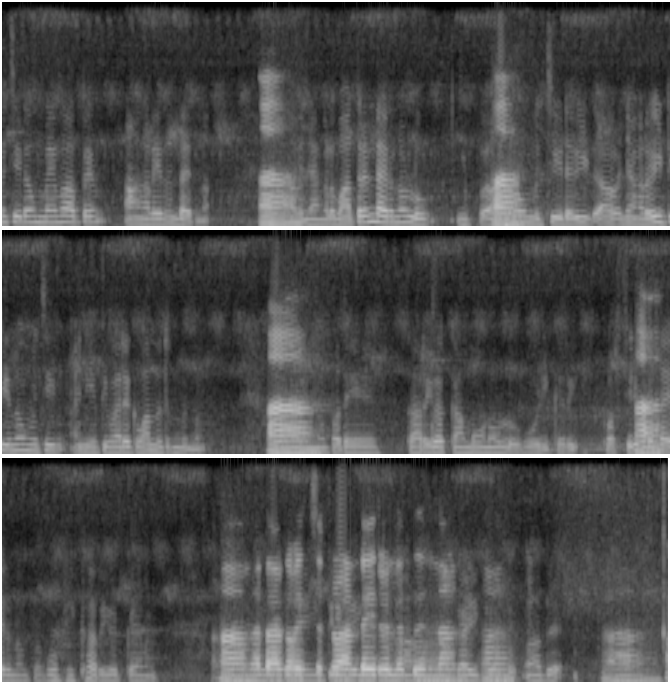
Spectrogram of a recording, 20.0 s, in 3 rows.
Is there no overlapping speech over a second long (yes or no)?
no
